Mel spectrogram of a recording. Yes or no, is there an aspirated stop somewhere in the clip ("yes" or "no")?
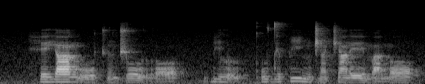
no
